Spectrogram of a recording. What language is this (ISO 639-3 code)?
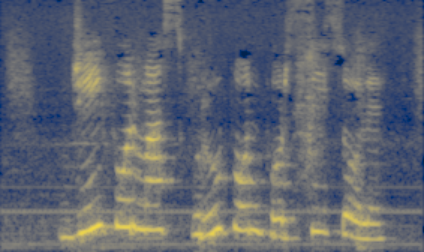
epo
